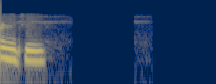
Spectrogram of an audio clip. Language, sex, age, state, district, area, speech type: Dogri, female, 30-45, Jammu and Kashmir, Reasi, urban, conversation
